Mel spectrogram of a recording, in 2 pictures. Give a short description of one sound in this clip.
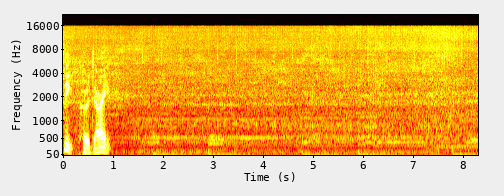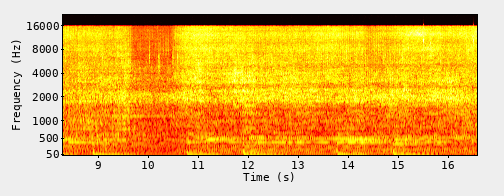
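A circular saw blade whirs as it cuts through a log.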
